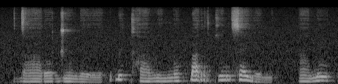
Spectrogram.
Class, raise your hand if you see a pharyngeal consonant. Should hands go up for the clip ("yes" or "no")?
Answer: no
